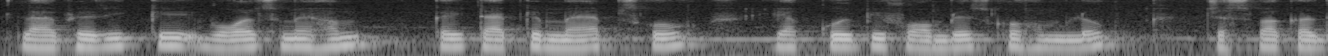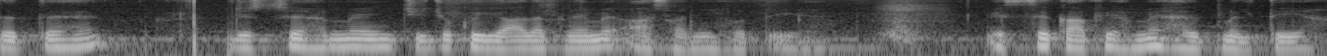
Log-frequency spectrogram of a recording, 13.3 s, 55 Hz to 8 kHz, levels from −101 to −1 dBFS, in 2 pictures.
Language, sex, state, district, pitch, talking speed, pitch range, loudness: Hindi, male, Uttar Pradesh, Jyotiba Phule Nagar, 120 Hz, 165 wpm, 110-125 Hz, -33 LUFS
